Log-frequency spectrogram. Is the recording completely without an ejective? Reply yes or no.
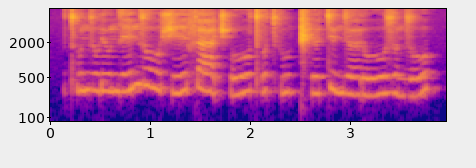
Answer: no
